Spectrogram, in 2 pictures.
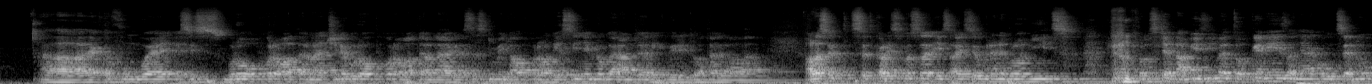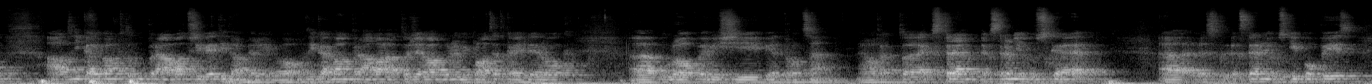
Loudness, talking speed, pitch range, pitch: -23 LUFS, 165 wpm, 110-125 Hz, 120 Hz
